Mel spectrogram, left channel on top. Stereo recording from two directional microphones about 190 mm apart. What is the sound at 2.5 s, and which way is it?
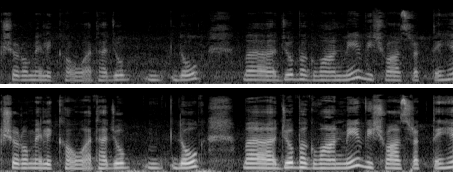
A woman's voice, 35° right (ahead or behind).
